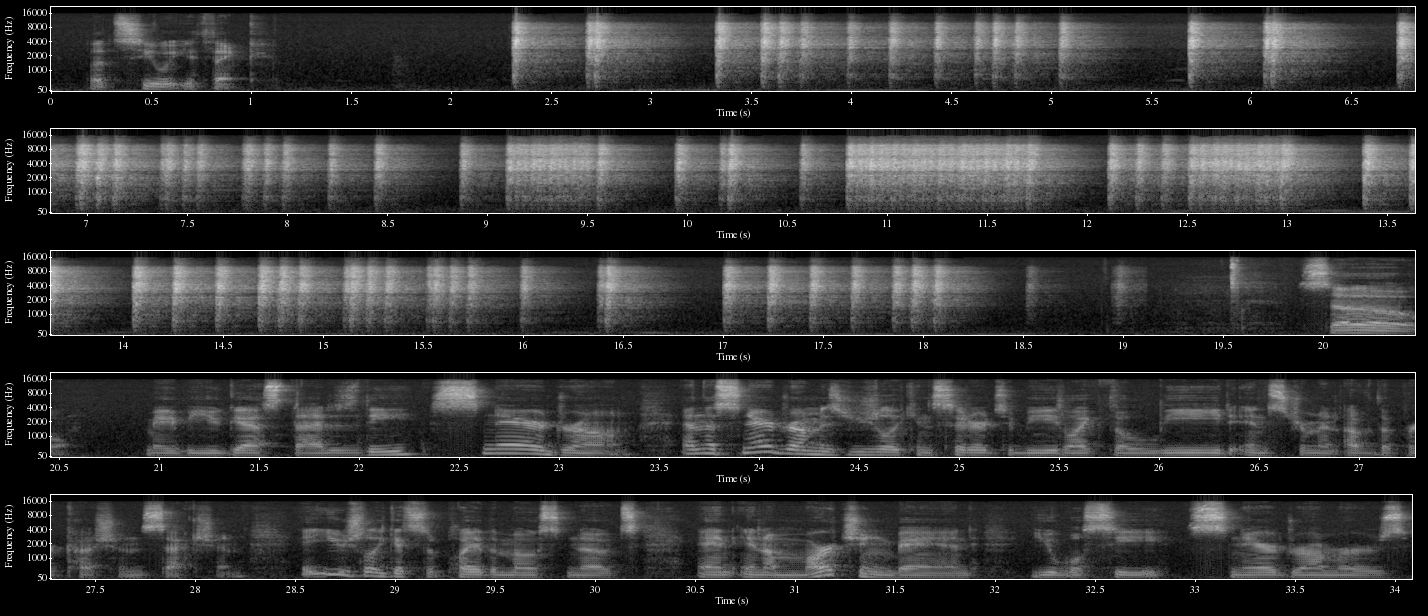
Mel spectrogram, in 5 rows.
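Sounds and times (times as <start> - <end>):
snare drum strokes and rolls: 2.3 - 19.2.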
